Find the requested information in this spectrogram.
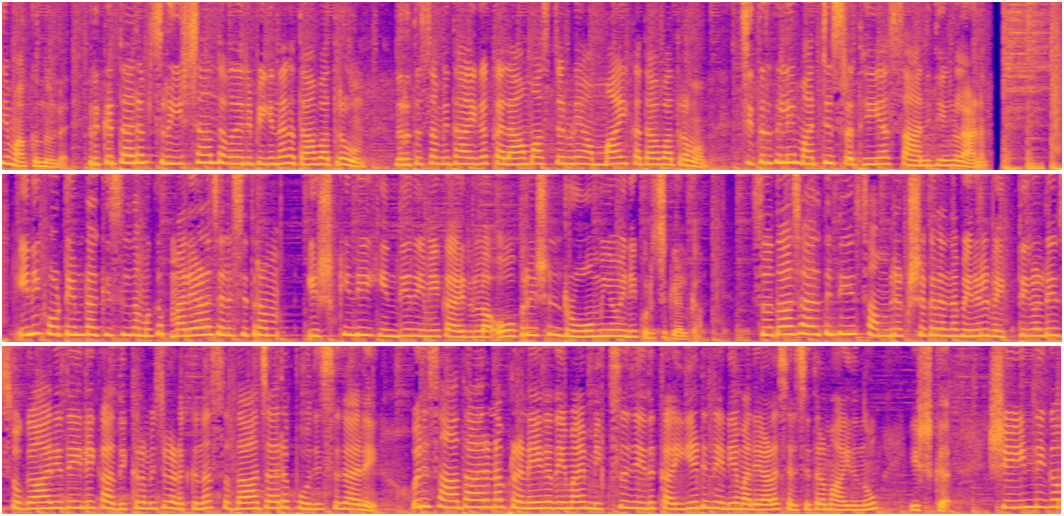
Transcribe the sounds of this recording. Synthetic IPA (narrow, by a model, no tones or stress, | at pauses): d̪jɐmaːkːunːuɳɖɨ̰krikːɐʈːaːɾɐmsriːʂaːnd̪ɐʋɐðɐɾipːikʲːunːɐkɐt̪ʰaːbaːt̪rɐʋumnrɨt̪ːɐsɐmːid̪ʱaːjiɣɐkɐlaːmaːstɐɾuɽe̞ɐmːaːjikɐt̪ʰaːbaːt̪rɐʋumt͡ɕit̪rɐt̪ːilemɐtːɨɕrɐd̪ʱːeːjɐsaːniðjɐŋːɐɭaːɳɨ̰ | iniko̞ːʈːijɐmʈɐkːisilnɐmukːɨmɐlɐjaːɭɐt͡ɕelɐt͡ɕit̪rɐm | iʂkindehind̪iriːmejkːaːjiʈːuɭːɐʔo̞ːpɐreːʂɐnro̞ːmijo̞ːjinekːurit͡ɕːuke̞ːɭka̰ːm | srɐd̪aːt͡ɕaːɾɐt̪ːinde̞sɐmɾɐkʂɐɣɐre̞nːɐp̬eːɾilʋje̞k̚t̪iɣɐɭɨɽe̞suɣaːɾjɐðɐjile̞ːkʲːɨɐd̪ʱikrɐmit͡ɕːukiɽɐkːunːɐsɐd̪aːt͡ɕaːɾɐpo̞ːliːsɨɣaːɾe̞̰ | o̞ɾusaːd̪ʱaːɾɐɳɐprɐɳeːɡɐðɐjumaːjimiksɨt͡ɕe̞jt̪ɨkɐjːeɽinːeɽijɐmɐlɐjaːɭɐt͡ɕɐlɐt͡ɕit̪rɐmaːjiɾunːu | iʂkɨʂejnniɣɐ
